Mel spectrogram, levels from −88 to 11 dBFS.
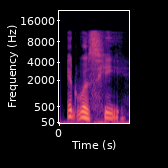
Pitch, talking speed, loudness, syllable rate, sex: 150 Hz, 255 wpm, -19 LUFS, 5.5 syllables/s, female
